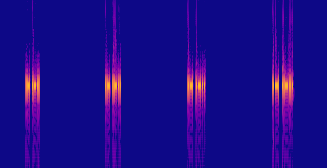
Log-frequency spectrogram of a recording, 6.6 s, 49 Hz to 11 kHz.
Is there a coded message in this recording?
Yes: Morse code from 0.5 to 5.9 s, heard as a keyed tone, about 63 wpm, 700 Hz. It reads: AL AL AL AL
